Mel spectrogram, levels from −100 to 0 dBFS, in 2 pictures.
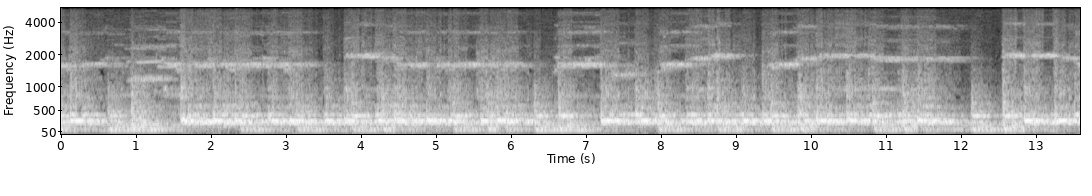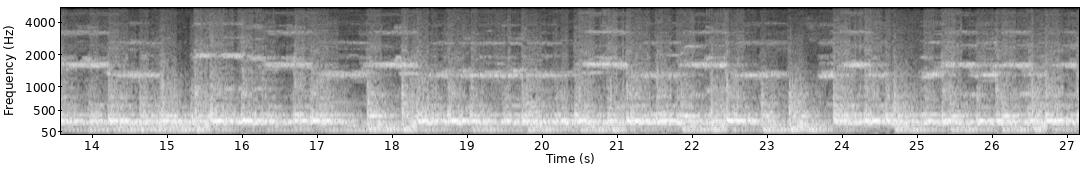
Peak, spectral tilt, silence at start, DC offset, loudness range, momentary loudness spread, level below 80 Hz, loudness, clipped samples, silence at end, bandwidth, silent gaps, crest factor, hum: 0 dBFS; -10.5 dB/octave; 0 s; under 0.1%; 1 LU; 3 LU; -28 dBFS; -7 LUFS; 4%; 0 s; 5.4 kHz; none; 6 dB; none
